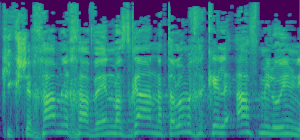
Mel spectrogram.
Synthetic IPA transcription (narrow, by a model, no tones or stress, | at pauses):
kikʃe̞χamle̞χaveenmazɡanatalo̞me̞χake̞le̞ʔafmilujim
